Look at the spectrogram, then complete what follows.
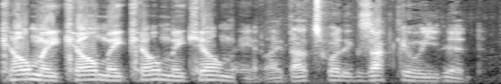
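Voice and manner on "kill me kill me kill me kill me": put-on screaming, repeated over and over. Speaker tells the listener how he ran in, imitating someone screaming.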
